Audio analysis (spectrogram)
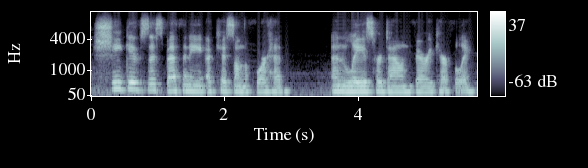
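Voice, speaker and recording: A woman playing a tabletop roleplaying game, narrating her character's actions in the third person in a deliberate, measured way. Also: low-pitched, fairly even intonation.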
